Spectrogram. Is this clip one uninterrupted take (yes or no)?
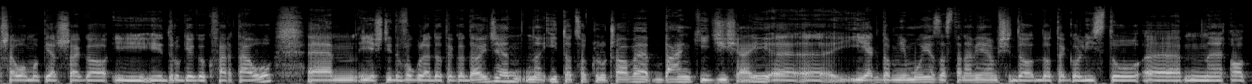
no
